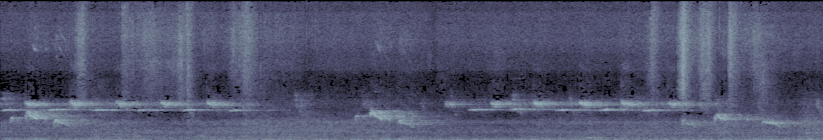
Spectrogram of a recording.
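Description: Birds calling: a string of short high chirps about two a second, broken by a few lower notes that slide downward, over a faint steady low hum.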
